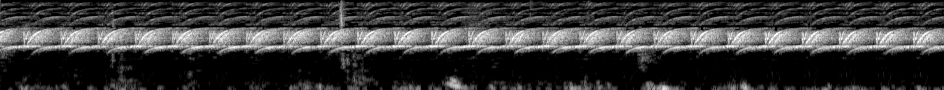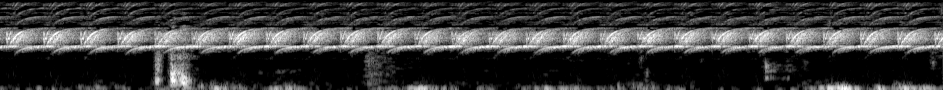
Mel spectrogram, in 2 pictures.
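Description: A fire alarm rings continuously at a steady, piercing pitch with a fast pulsing warble, loud and unbroken for the whole stretch, with a few faint thumps and room noises beneath it.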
